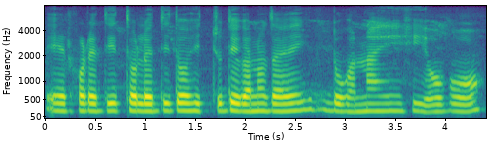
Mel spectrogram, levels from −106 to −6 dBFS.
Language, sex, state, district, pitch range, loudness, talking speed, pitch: Chakma, female, Tripura, Dhalai, 195-205 Hz, -16 LUFS, 150 wpm, 200 Hz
